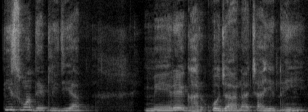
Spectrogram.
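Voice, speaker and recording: A male teacher working through exam questions, reading each sentence out slowly and then calmly correcting it. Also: high voice, gravelly. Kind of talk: exam-prep lesson.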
